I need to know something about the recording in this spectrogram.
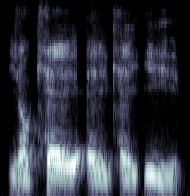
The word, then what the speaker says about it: Kake: it says Chadkake, and that's like the phonetic pronunciation. If you just like said it how you saw it, kind of thing in English, Kake, that's Chad in Hawaiian.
